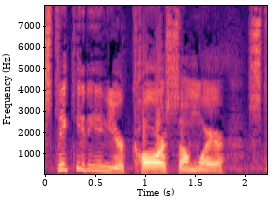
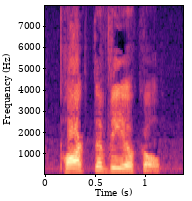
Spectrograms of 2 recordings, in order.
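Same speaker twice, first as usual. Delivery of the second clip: usual speaking voice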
